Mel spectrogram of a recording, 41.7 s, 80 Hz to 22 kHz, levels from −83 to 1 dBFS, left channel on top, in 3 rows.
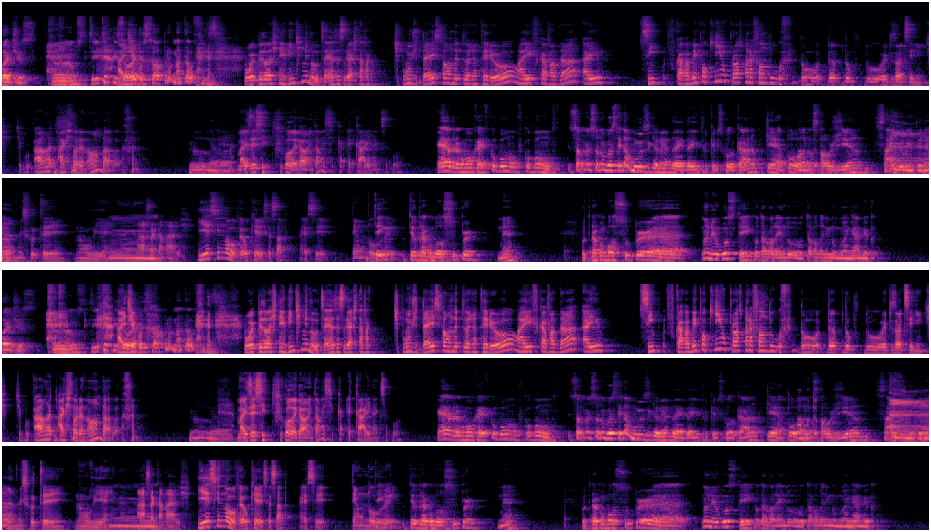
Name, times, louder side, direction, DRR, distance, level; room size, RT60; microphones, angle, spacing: voice 1, 0.0-0.5 0.7-3.3 14.9-15.0 16.7-17.4 20.4-28.0 29.3-30.2 33.4-34.9 35.2-35.5 36.5-40.9, left 1 dB, 80° left, 0.9 m, -29 dB
voice 2, 0.7-1.0 1.4-2.4 2.9-5.5 5.9-9.0 9.6-15.9 17.1-19.9 25.8-26.1 27.2-32.0 32.3-32.7 33.1-33.7, right 4 dB, 55° right, 0.5 m, -31 dB
8.3 x 6.1 x 3.7 m
head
